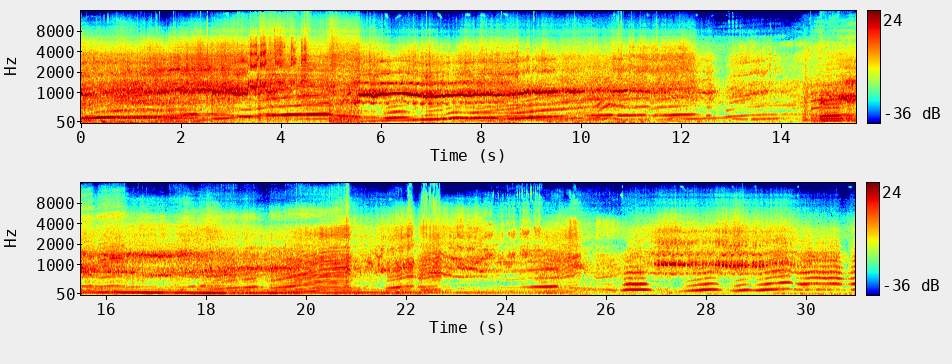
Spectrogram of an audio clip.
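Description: Cars drifting on asphalt: engines revving up and down over and over while the tyres squeal and skid. In the middle stretch one engine holds a steady note for several seconds.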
